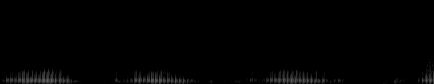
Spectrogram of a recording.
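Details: Black cat purring on its owner's lap, the first time it has climbed up there; deep buzzing rumble in long swells roughly every 1.3 seconds, quiet between breaths.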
